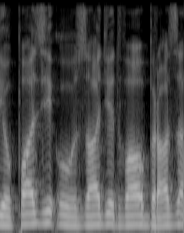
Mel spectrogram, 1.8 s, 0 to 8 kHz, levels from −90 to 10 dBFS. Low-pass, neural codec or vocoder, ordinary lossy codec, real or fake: 7.2 kHz; vocoder, 24 kHz, 100 mel bands, Vocos; none; fake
